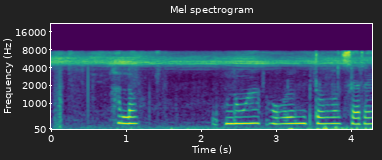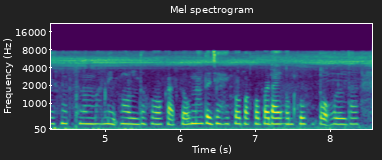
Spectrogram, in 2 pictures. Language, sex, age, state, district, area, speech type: Santali, female, 30-45, Jharkhand, Seraikela Kharsawan, rural, spontaneous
